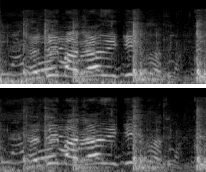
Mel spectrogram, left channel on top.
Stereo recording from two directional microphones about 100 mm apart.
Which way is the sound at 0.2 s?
35° left (ahead or behind).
